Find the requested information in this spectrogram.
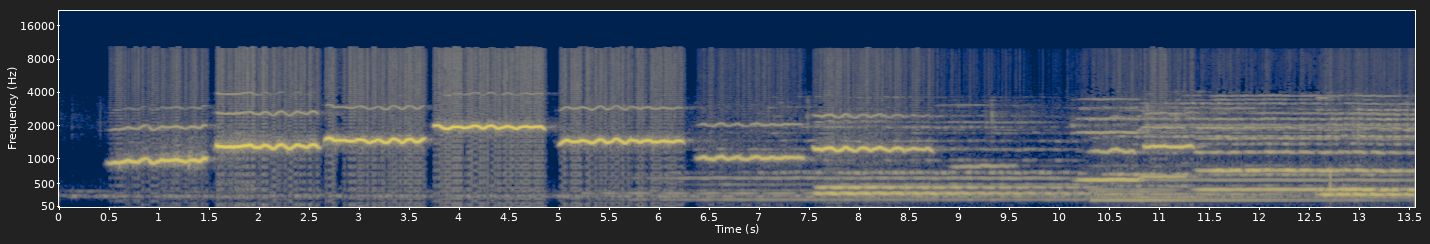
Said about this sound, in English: That whistle is your signal for the Signal Oil Program, The Whistler.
